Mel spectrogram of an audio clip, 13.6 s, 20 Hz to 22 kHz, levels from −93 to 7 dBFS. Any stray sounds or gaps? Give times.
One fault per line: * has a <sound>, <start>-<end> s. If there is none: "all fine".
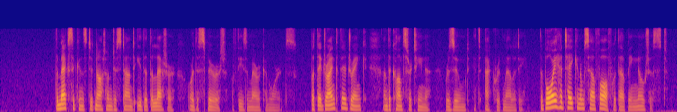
all fine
